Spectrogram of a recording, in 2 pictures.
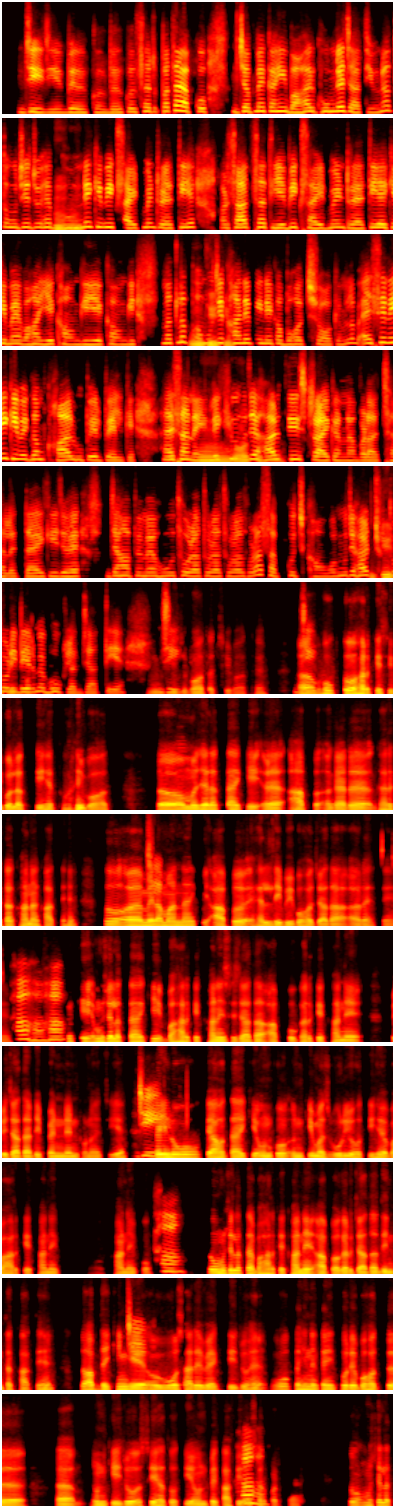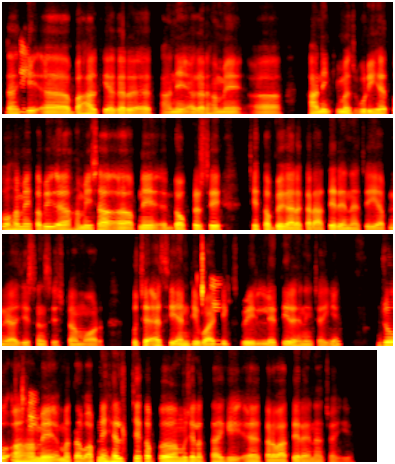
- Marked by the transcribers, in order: in English: "एक्साइटमेंट"; in English: "एक्साइटमेंट"; other background noise; in English: "ट्राई"; laughing while speaking: "थोड़ी"; in English: "हेल्दी"; tapping; in English: "डिपेंडेंट"; in English: "चेकअप"; in English: "डाइजेशन सिस्टम"; in English: "एंटीबायोटिक्स"; in English: "हेल्थ चेकअप"
- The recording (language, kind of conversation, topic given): Hindi, unstructured, क्या आपको घर का खाना ज़्यादा पसंद है या बाहर का?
